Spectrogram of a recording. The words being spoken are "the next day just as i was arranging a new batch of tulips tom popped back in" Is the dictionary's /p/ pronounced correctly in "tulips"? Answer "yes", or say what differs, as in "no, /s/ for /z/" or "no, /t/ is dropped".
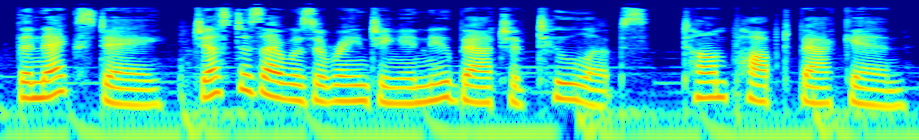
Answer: yes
